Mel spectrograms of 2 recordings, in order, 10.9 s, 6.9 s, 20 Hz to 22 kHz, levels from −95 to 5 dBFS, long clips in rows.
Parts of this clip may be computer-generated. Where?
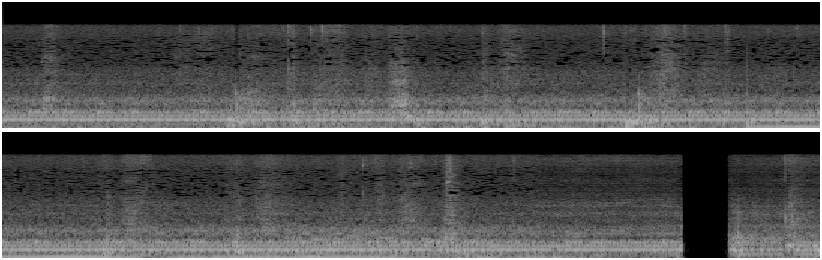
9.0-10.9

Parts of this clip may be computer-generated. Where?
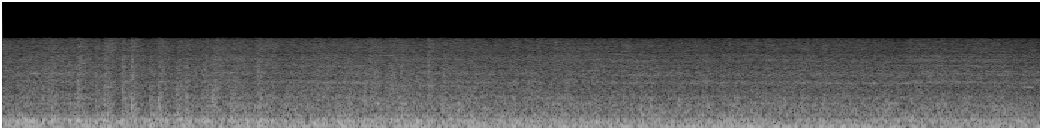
none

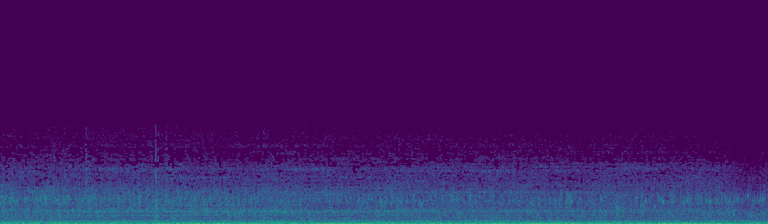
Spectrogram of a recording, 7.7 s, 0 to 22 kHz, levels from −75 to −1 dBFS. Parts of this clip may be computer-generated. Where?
none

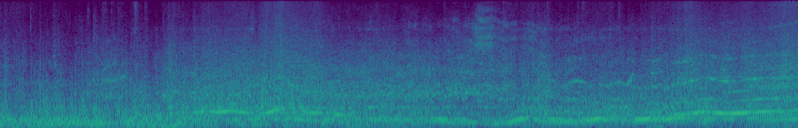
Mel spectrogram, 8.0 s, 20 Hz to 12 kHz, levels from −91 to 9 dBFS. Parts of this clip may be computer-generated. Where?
none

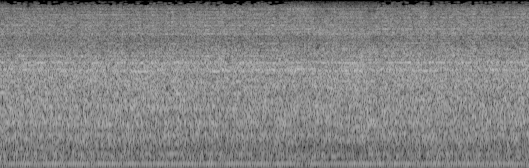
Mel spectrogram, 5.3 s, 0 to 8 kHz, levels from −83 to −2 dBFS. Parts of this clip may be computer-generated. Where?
2.9-3.8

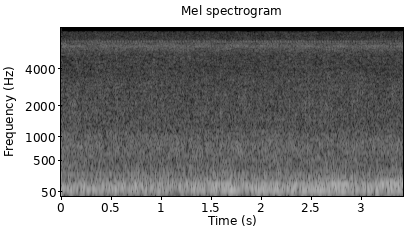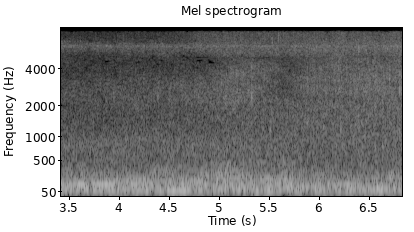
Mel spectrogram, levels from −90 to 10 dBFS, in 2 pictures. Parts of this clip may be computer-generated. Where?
none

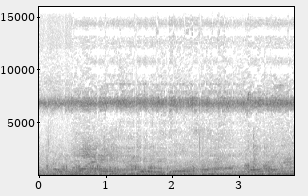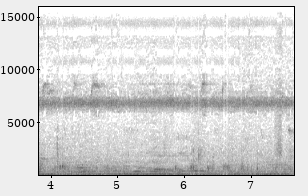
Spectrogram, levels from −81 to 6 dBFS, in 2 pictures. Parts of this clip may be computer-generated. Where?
1.0-3.1; 5.1-6.1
